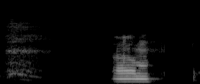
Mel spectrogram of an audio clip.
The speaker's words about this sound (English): I think I hear you breathing. I hear you breathing, so you're not muted.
